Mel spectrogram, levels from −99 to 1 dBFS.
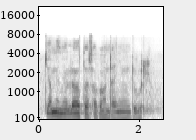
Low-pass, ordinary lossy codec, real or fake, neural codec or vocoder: none; none; fake; codec, 16 kHz, 4 kbps, X-Codec, HuBERT features, trained on balanced general audio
